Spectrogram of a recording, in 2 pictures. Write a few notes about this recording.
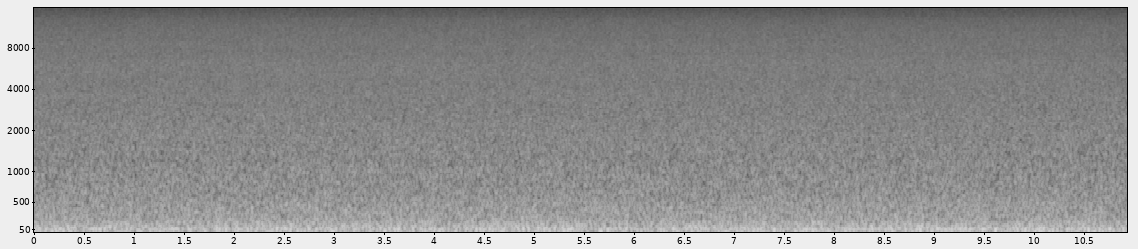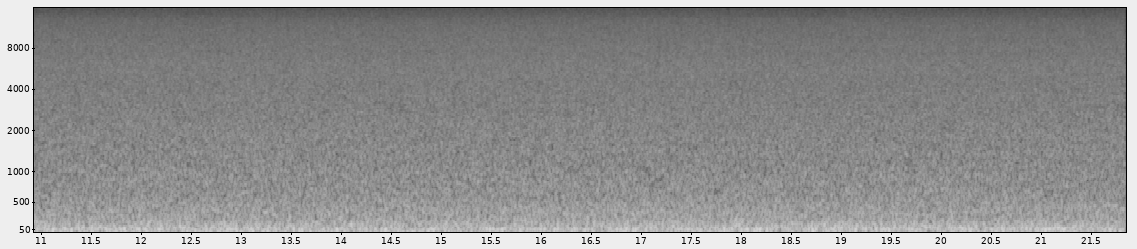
Les grondements du Chéran au barrage de Banges .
